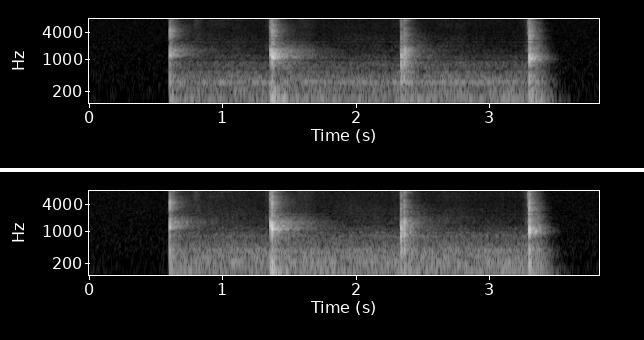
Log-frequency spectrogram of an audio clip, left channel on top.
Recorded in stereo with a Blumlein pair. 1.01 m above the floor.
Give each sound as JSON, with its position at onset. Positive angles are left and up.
{"t": 0.6, "sound": "a clap", "azimuth_deg": -15, "distance_m": 0.6}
